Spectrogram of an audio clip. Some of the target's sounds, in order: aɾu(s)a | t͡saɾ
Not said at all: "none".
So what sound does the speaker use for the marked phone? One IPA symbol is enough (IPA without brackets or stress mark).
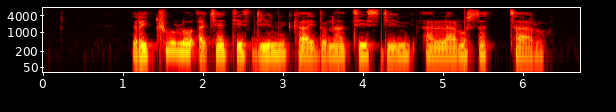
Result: s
